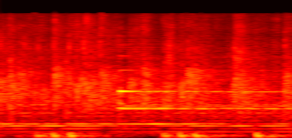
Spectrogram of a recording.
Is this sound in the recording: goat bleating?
no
